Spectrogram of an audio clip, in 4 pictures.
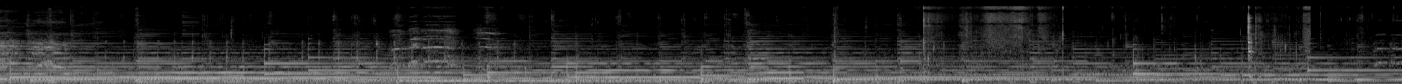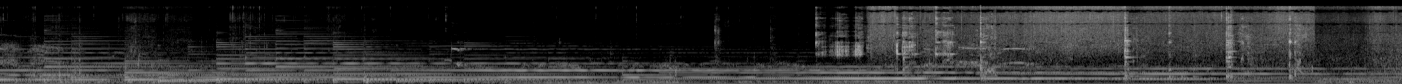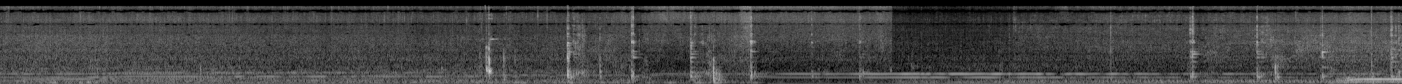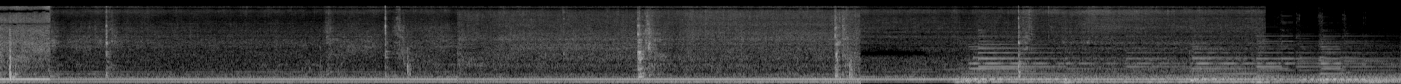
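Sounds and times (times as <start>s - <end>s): food sizzling in a wok: 9.2s - 11.1s, 12.4s - 16.7s, 22.2s - 54.7s
metal spatula scraping a wok: 22.2s - 27.2s, 33.7s - 37.0s, 45.3s - 46.8s, 48.4s - 48.9s, 50.4s - 50.7s
steady low hum: 25.5s - 55.0s.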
